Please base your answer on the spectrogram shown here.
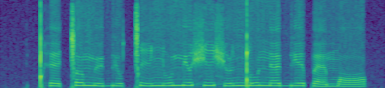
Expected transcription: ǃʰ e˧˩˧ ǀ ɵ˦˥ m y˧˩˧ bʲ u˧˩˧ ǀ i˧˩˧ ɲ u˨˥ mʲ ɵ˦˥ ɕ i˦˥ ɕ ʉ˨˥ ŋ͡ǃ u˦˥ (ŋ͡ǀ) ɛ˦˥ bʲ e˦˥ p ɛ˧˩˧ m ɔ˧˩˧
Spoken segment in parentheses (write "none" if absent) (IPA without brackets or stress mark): n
